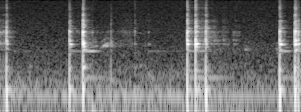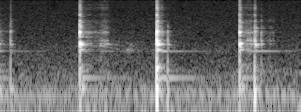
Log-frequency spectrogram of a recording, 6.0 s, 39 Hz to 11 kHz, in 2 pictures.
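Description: A slim Lipton green ice tea aluminium can, hollow and lying on its side on a soft blanket, is tapped quickly with long fingernails. Twelve quiet, sharp, bright taps with a tinny ring near 1.2 kHz come in small, uneven clusters and die away almost at once.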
